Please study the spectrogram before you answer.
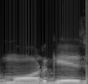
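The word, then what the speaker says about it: mortgage: रहा है ना तो ये टी यहां पर साइलेंट रहता है इसको मॉर्गेज बोलते हैं एंड हैड मॉर्गेज हिज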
